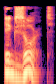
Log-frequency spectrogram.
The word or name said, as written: exhort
